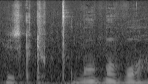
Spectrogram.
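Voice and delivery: put-on baby talk with kissy noises; talking to a dog. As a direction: smooch the puppy while cooing. Kissing the puppy.

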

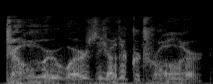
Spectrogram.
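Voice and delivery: overdone raspy superhero interrogation; garbled hoarse mock yell, rising at the end; Batman. Retelling the big battle in Gotham, mock raspy yell. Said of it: "it's just the way he's yelling at".

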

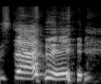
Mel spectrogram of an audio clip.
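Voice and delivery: high, wailed plea; mock crying protest. Storyteller as his crying self on the desk, wailed protest. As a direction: wail it like a bawling kid. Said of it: "I'm totally crying my brains out".

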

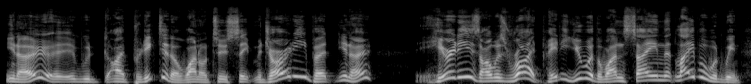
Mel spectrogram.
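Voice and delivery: high-pitched, smug mocking impersonation; Christopher Pyne. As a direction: mimic a politician crowing that he was right. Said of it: "he starts mocking me for being wrong".

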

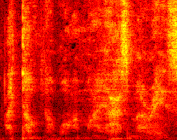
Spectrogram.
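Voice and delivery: hushed off-mic whisper. Real, not acted. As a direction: whisper it so the caller can't hear. Private chat with mics muted.

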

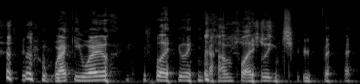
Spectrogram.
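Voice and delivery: high, giggling read through the phrase; can't keep a straight face on wacky wailing; a giggly, high mock-serious read; laughing while reading. Real, not acted.

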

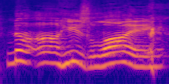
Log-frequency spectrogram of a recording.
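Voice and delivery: high, loud mock-panicked protest; protesting denial. Accused traveler telling bystanders his friend lies, high protesting denial.

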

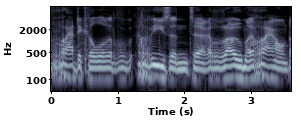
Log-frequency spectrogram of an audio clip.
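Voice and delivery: slow, every r in "Radical" and "roam" rolled hard; over-roll each r in "reason to roam around", slowly; hammed-up vocal warm-up with every r rolled; rolled r's. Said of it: "in, like, completely ridiculous way".

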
